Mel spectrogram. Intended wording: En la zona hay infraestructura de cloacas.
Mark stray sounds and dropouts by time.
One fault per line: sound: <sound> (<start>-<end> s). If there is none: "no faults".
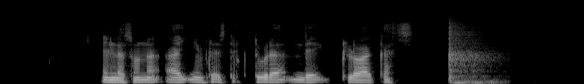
sound: thud (4.5-5.1 s)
